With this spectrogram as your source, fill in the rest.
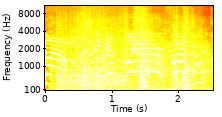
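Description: A coordinated artillery strike in Company of Heroes 2 sends repeated booming blasts and rumbling gunfire through a multiplayer battle, with a commentator's voice running over the explosions.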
